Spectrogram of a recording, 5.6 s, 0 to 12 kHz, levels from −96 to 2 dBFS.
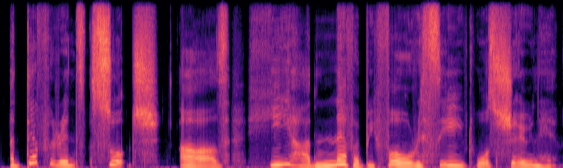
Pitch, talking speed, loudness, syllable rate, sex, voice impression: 240 Hz, 130 wpm, -21 LUFS, 4.0 syllables/s, female, feminine, slightly adult-like, weak, slightly halting, slightly friendly, reassuring, modest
